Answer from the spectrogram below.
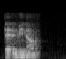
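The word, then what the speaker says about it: terminó: Then termino is term, the stress in the first syllable. Termino is I finished. He termino, he or she finished. So different meaning according to the position of the stress.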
